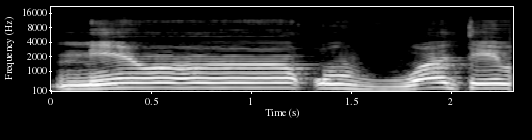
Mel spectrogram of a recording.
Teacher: ایک حرف ہے تو اس میں اخفا کر کے پڑھیں گے، یعنی نون کی آواز کو ناک میں چھپا کر پڑھیں گے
